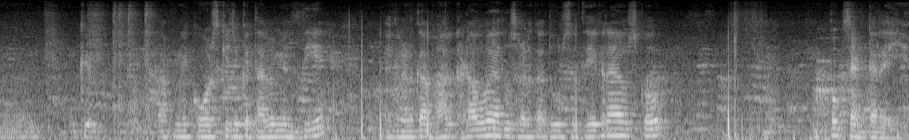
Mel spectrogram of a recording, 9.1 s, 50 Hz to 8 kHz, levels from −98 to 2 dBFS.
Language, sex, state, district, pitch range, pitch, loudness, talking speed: Hindi, male, Rajasthan, Jaipur, 115-135 Hz, 125 Hz, -22 LUFS, 185 wpm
